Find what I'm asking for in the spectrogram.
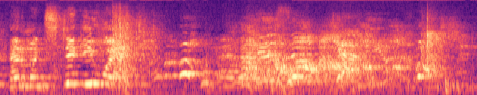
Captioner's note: laughter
